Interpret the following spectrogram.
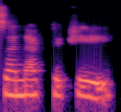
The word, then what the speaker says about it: synecdoche: It is synecdoche.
